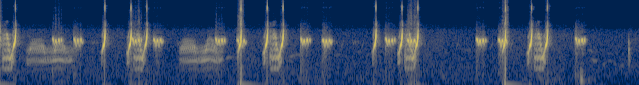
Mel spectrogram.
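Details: Common quail sounds used in quail trapping. Quick sharp triplets and soft paired notes are interleaved with low, grating, duck-like buzzes throughout.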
